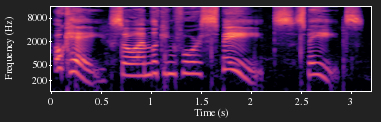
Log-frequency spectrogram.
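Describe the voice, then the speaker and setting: A woman playing a sweet, flustered, soft-hearted undercover spy in a comedy audio drama. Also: high-pitched, sing-song, takes it slowly, vocal fry, no room sound, heavily acted.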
